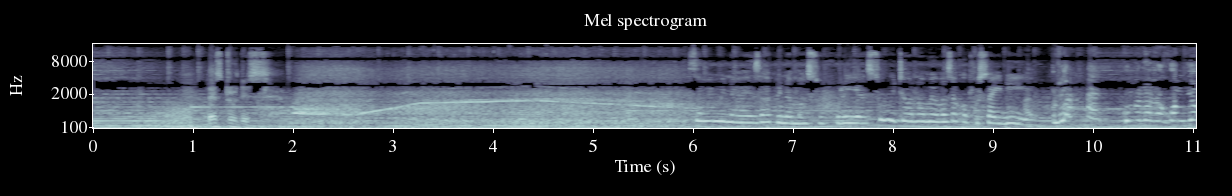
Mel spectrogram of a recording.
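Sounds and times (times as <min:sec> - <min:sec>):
emergency vehicle siren wailing: 0:02.0 - 0:06.4
deep low rumble: 0:02.0 - 0:07.4.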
